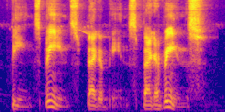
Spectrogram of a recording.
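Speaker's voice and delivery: speaking in a crow voice. Voicing a crow for the players in a tabletop game: crow voice. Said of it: "The crow goes".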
